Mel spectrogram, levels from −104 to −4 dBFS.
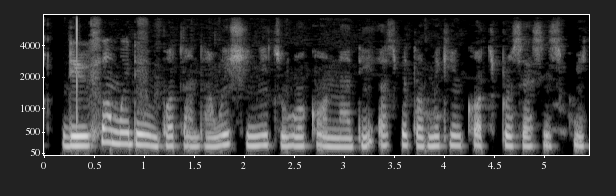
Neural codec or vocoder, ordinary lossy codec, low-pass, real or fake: none; none; none; real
